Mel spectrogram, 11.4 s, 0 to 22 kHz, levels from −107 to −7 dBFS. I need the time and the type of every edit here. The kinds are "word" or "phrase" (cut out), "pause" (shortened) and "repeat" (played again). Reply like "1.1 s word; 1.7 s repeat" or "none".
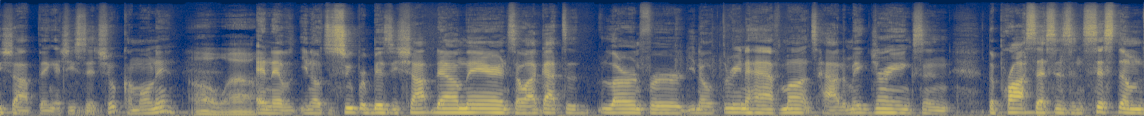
none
